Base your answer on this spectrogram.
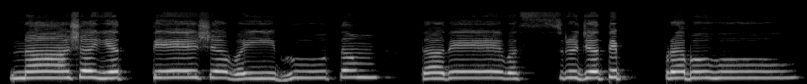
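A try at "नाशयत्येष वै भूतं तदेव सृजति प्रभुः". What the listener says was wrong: The only thing is in the word nasha yat yesha, I didn't fully hear the ye in yat yesha. So you can just work a little bit on pronouncing that more clearly.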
